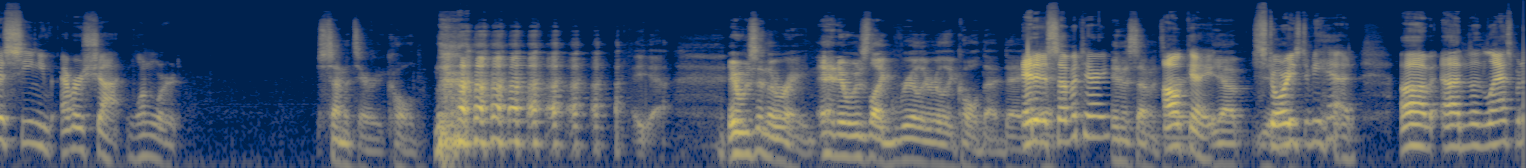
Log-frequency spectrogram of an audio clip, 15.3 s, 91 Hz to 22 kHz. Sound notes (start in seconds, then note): 4.4 laughs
